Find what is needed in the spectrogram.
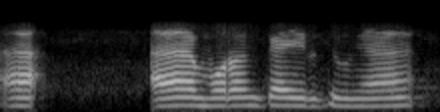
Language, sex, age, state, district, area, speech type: Tamil, female, 60+, Tamil Nadu, Erode, urban, conversation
